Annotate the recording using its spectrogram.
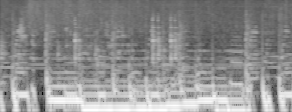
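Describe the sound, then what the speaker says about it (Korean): Garlic stir-fries in two spoons of heated cooking oil in a pan, a loud, dense sizzle broken by rapid, rhythmic stirring clatters and scrapes close up. "달궈지면 마늘 넣고 볶아서"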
